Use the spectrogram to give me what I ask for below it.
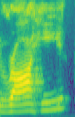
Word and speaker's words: Rahe: But it's Anna, A-N-N-A-R-A-H-E. It's pronounced Ray, like ray of sunshine, but it's more phonically Rahe.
